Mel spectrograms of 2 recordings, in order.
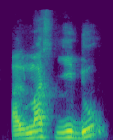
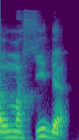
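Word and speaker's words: المسجدُ: Al-masjidu kabirun. Dhammah dua-duanya ya. Jadi antum nggak bingung ini al-masjidu apa al-masjida. Udah jelas isim di awal kalimat sempurna berarti mubtada, berarti bacanya dhammah.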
